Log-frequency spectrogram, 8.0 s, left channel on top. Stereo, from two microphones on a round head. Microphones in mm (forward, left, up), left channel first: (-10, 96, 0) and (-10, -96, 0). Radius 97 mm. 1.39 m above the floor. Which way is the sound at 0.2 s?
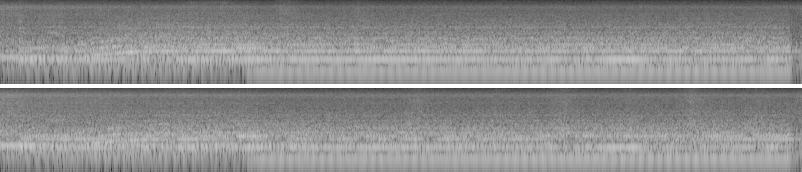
65° left (ahead or behind).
